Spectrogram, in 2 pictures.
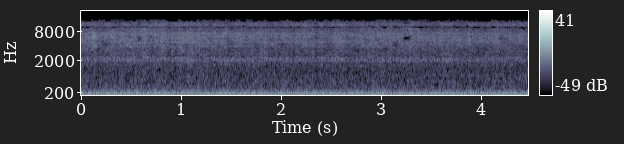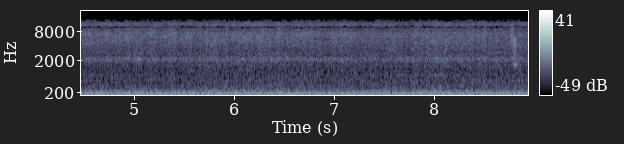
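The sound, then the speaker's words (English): Aircraft motor noise forms a continuous, even drone with a steady low hum that neither rises nor falls. It runs alone with no talk. “And again, that's just motor noise of the aircraft.”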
